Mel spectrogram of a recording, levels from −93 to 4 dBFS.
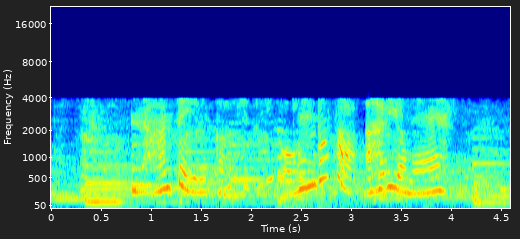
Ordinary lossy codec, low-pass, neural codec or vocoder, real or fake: AAC, 16 kbps; 7.2 kHz; none; real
